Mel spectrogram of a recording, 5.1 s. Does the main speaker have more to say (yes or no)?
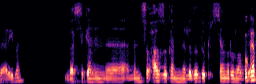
no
